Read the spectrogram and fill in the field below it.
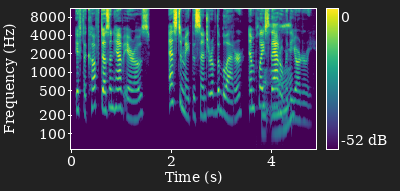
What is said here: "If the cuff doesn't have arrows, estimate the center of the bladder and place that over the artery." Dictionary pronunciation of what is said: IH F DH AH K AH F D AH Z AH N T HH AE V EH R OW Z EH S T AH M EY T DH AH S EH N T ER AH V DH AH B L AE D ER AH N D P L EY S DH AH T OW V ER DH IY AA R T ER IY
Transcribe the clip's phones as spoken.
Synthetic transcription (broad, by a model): IH F DH AH K AH F D AH Z AH N T HH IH V EH R OW Z EH S T AH M EY T DH AH S EH N T ER AH V DH AH B L AE D ER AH N P L EY S DH AH T OW V ER DH IY AA R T ER IY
